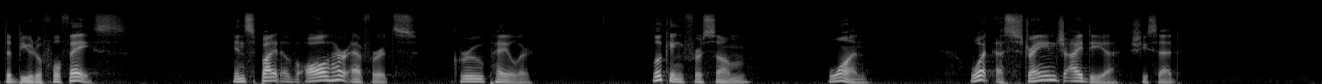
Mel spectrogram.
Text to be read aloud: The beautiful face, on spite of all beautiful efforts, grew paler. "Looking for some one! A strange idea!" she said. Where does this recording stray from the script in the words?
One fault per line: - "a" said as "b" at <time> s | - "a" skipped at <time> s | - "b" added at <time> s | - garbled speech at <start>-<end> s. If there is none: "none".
- "on" said as "in" at 2.3 s
- "beautiful" said as "her" at 3.3 s
- "What" added at 9.7 s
